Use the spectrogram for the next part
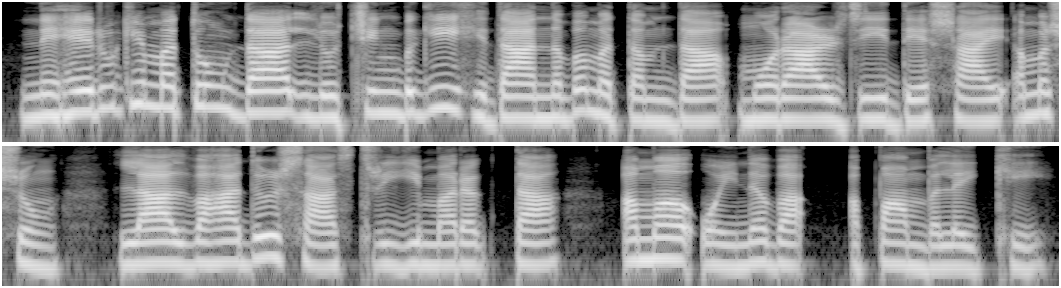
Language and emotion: Manipuri, neutral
